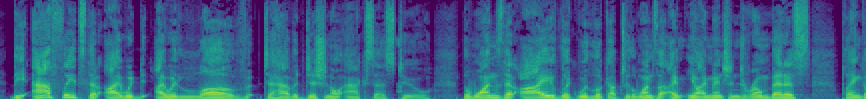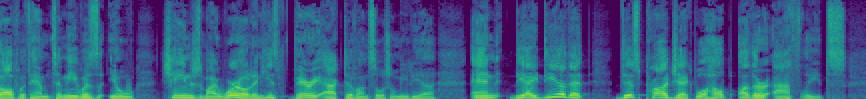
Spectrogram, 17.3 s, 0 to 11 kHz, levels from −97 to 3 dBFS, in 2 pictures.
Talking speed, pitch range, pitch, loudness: 210 wpm, 165-195 Hz, 175 Hz, -19 LUFS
